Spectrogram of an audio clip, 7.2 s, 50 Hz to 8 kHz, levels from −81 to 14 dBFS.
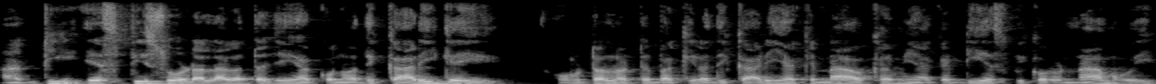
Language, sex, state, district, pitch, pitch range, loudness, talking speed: Bhojpuri, male, Bihar, Saran, 130 Hz, 120-135 Hz, -17 LUFS, 185 wpm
